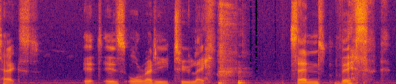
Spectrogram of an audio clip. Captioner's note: both laughing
